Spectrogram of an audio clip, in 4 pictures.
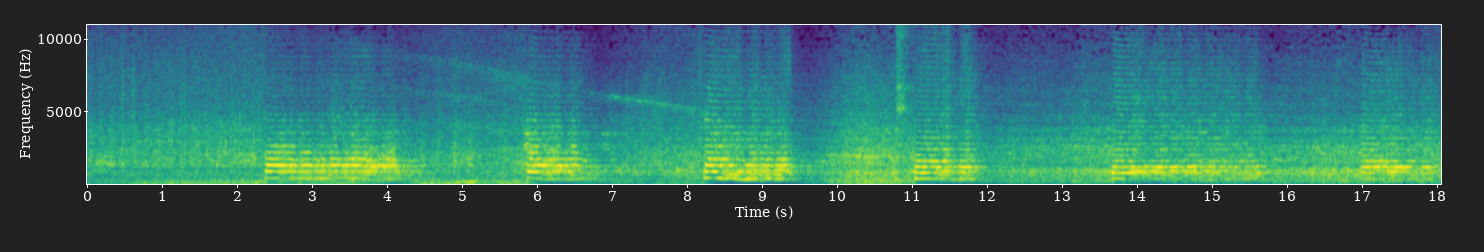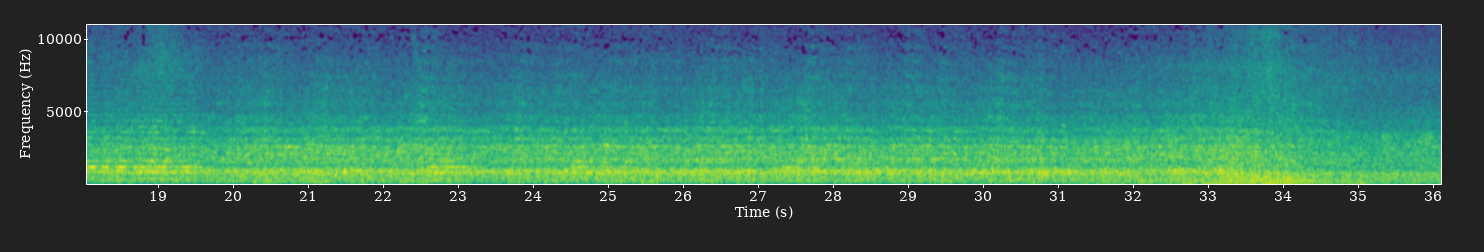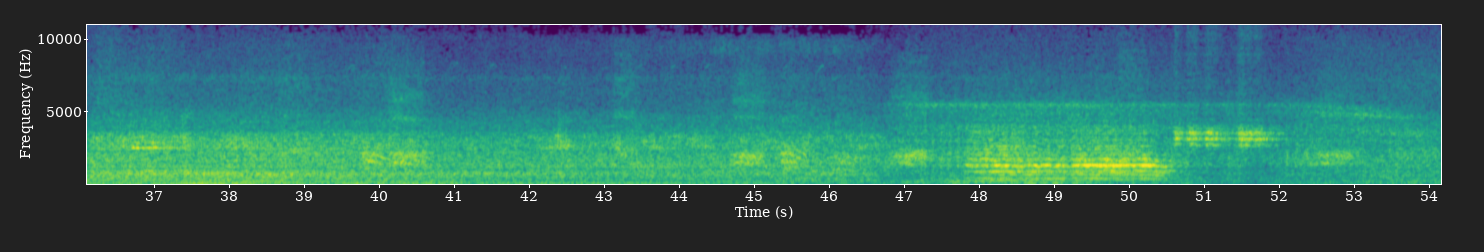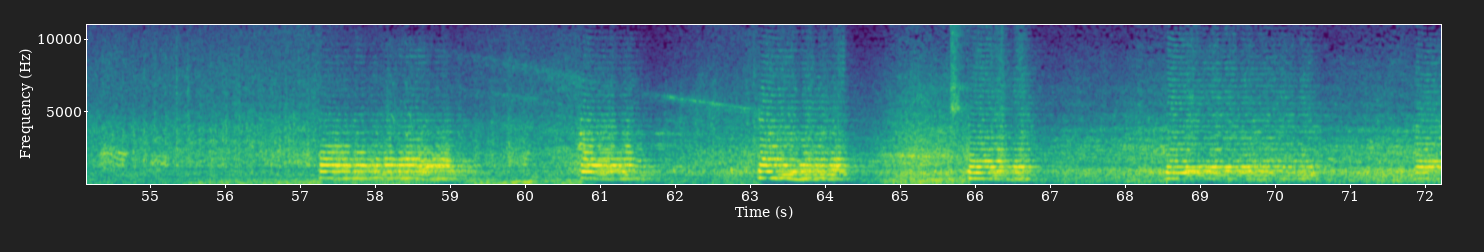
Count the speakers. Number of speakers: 0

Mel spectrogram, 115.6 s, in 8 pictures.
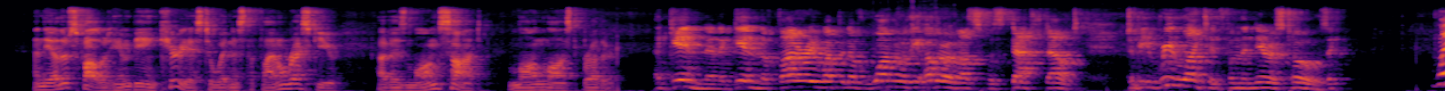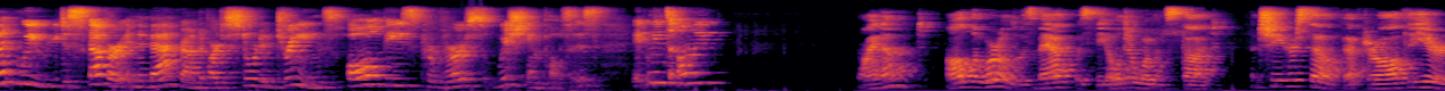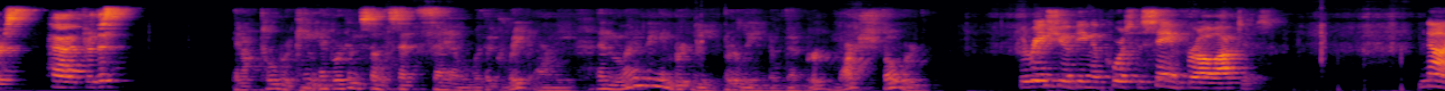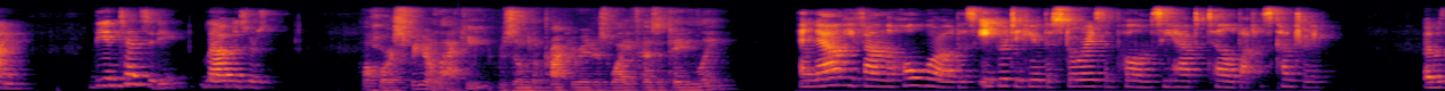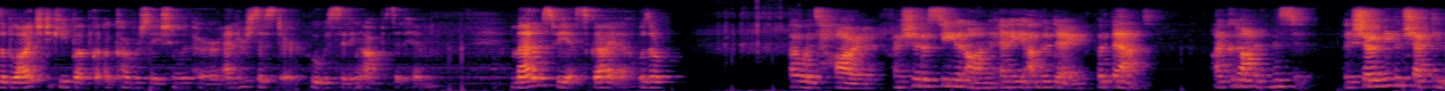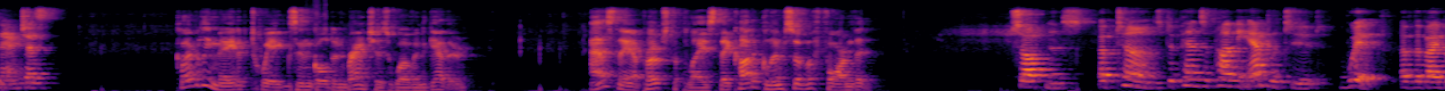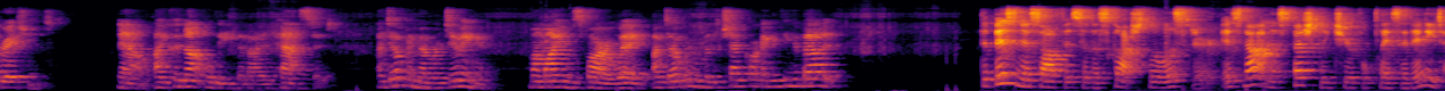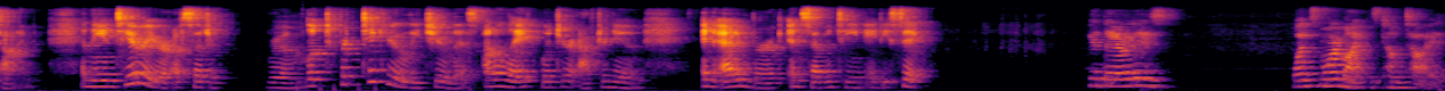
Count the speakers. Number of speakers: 10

